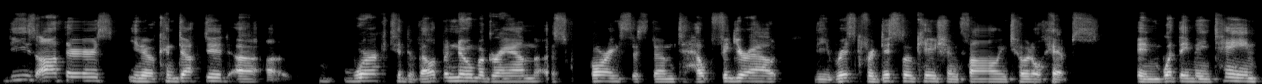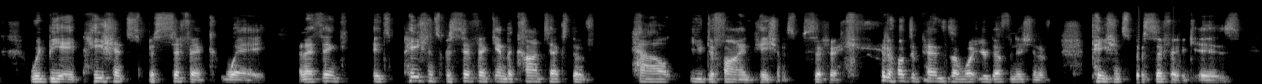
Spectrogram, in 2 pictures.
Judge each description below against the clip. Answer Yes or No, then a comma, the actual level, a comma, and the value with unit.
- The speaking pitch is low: No, medium, 145 Hz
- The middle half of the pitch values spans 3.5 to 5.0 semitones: Yes, average, 4.0 semitones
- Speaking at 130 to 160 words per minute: Yes, average, 145 wpm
